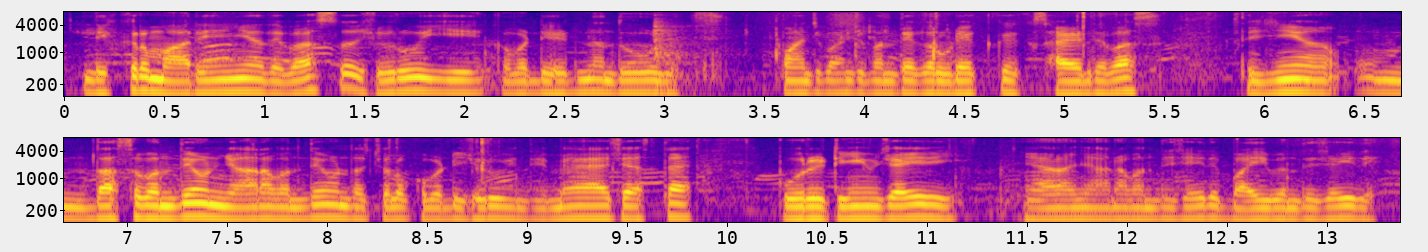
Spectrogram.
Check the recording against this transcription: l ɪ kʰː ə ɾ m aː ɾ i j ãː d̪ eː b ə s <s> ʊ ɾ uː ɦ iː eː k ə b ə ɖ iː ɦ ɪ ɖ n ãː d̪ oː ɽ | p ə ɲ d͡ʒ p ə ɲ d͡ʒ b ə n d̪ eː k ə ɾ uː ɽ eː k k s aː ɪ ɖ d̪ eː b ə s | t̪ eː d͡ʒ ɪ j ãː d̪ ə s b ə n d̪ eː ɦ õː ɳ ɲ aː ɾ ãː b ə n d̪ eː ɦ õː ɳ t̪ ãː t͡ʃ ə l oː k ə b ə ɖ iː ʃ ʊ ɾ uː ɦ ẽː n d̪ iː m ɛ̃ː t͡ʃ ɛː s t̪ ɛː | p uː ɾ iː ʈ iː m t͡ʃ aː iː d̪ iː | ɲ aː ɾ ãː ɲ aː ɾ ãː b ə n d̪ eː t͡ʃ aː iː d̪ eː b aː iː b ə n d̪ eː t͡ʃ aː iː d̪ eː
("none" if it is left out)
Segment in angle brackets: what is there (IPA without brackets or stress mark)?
ʃ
